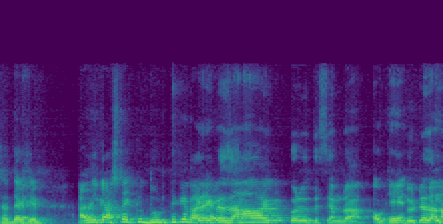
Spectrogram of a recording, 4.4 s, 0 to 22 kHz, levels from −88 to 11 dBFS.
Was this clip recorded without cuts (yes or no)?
yes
